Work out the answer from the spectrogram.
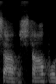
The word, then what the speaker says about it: Sevastopol: So when there's a naval base, Sevastopol or Sevastopol, pronounced Sevastopol in Russian, naval base from the time of the Russian naval base from the time of the Tsars.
